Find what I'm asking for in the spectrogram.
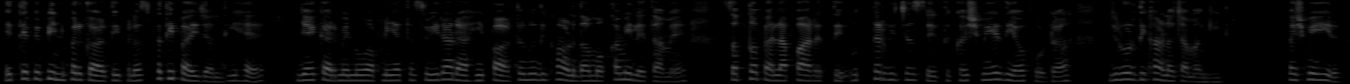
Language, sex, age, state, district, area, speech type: Punjabi, female, 30-45, Punjab, Patiala, urban, spontaneous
